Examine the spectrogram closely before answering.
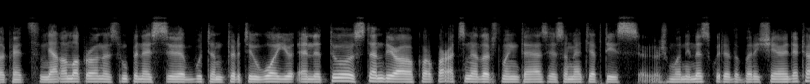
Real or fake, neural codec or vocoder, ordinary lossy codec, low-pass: fake; codec, 16 kHz, 0.5 kbps, FunCodec, trained on LibriTTS, 25 frames a second; Opus, 24 kbps; 7.2 kHz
